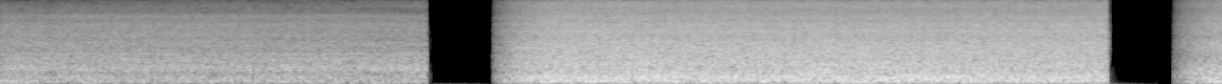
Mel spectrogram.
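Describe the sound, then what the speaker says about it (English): Trail Canyon Falls in the Angeles, heard from the base of the falls as a loud, constant roar of falling water that fills the whole stretch, broken only by two brief dropouts. "I'm here at the base of the falls of what is Trail Canyon Falls."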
